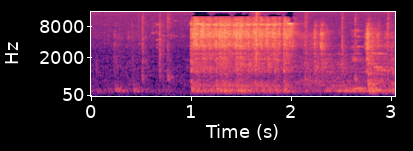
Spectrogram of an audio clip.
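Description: A gun fires a rapid burst.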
